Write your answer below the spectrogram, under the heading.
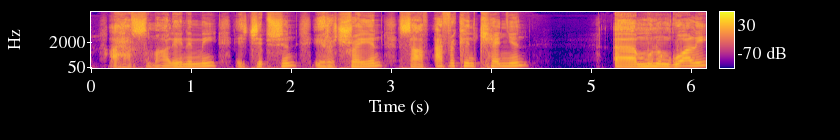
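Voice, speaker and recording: A fairly high-pitched man with very wide pitch swings, on a very clean recording with a silent background. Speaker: debater. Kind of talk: heated debate. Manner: fast; animated.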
